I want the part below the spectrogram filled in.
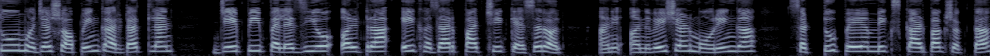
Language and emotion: Goan Konkani, neutral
